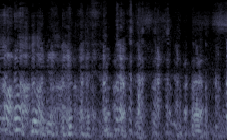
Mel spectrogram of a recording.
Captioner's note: crowd laughs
